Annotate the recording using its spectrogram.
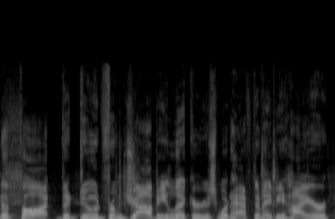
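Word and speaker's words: Jobi Liquors: It's pronounced Jobbie Liquors.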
